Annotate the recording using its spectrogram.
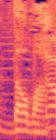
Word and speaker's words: Daubach: Pero, míralo aquí, mira, se escribe Daubach, pero suena Dobach, porque es alemán.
